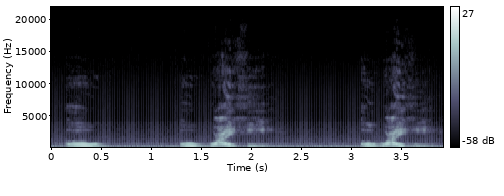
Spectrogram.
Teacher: emphasis is placed on the second syllable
